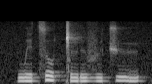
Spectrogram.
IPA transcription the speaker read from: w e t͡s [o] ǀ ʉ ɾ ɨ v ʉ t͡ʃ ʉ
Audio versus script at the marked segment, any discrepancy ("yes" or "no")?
no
